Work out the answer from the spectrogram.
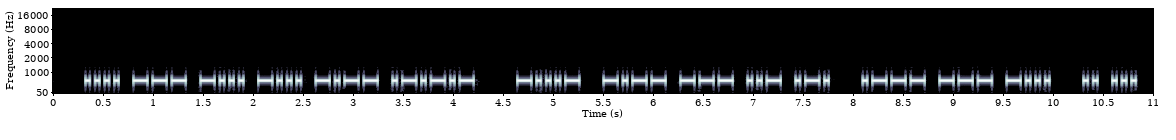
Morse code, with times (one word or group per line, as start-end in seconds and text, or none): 0.3-4.2 HOBBY.
4.7-5.3 <BT>
5.5-7.8 YOUR
8.1-10.0 JOB
10.3-10.8 IS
